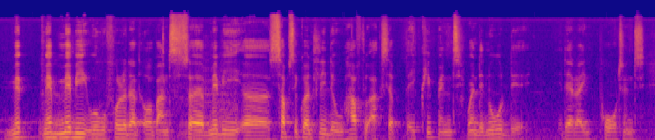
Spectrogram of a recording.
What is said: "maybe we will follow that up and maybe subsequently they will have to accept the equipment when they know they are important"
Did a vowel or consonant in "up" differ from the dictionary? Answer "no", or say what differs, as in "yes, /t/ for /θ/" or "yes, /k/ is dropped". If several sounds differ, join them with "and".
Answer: yes, /b/ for /p/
